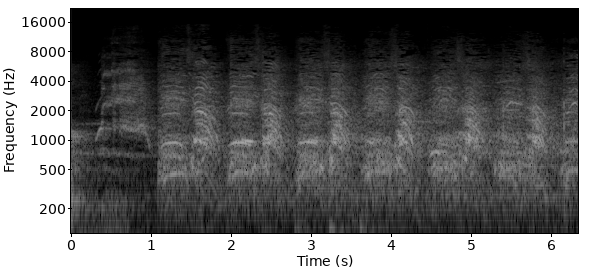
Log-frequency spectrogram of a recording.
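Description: Large concert audience screaming and cheering, many voices together in repeated rising-and-falling shouts; a low rumble under it stops about a second in.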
